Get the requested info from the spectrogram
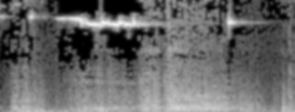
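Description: Vertically sliding chalkboard panel being hauled along its track by hand: a rumbling scrape lasting about a second and a half, with a thin high squeal over it.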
